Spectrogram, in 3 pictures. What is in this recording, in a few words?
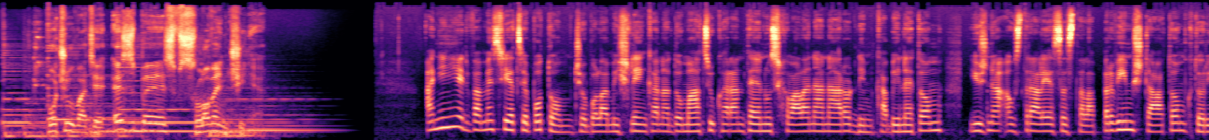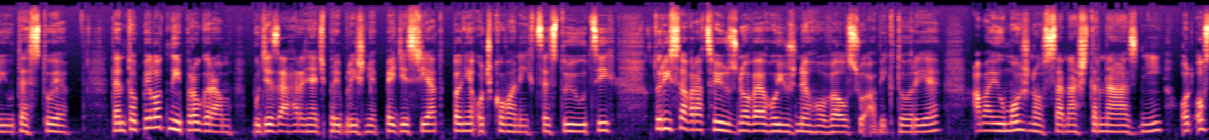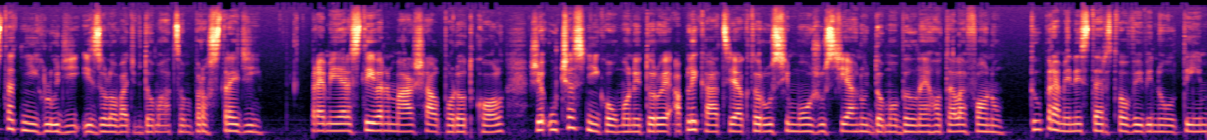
english, sbs-slovak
